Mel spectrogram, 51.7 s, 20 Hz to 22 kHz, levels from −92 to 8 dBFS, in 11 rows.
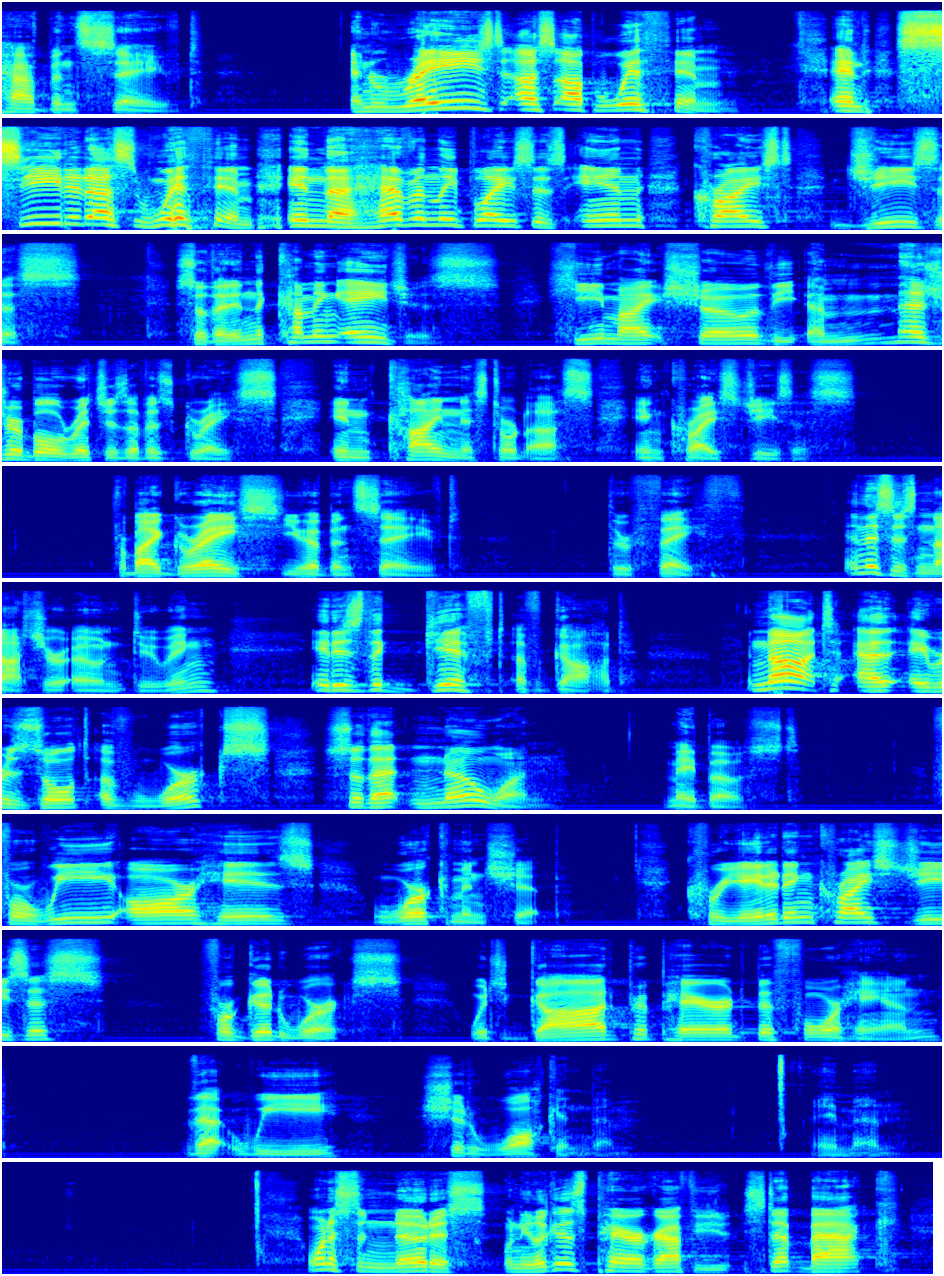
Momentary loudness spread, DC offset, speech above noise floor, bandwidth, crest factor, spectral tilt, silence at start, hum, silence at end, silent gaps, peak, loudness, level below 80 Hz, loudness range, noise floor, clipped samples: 19 LU; under 0.1%; 48 dB; 16 kHz; 26 dB; -0.5 dB/octave; 0 s; none; 0.2 s; none; -4 dBFS; -27 LUFS; -76 dBFS; 16 LU; -77 dBFS; under 0.1%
